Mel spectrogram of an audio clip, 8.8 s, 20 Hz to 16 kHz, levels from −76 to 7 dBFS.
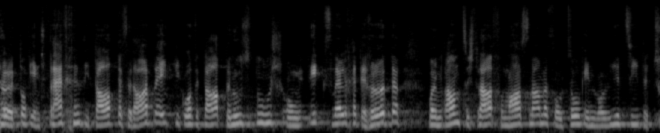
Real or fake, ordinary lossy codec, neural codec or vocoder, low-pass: fake; none; codec, 44.1 kHz, 2.6 kbps, SNAC; 14.4 kHz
